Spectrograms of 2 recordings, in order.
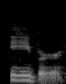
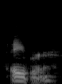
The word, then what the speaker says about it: Eber: Abraham, Abram and Eber. They say Eber but it's Aber.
